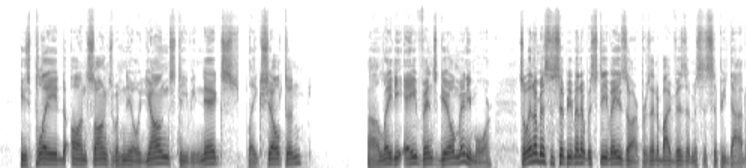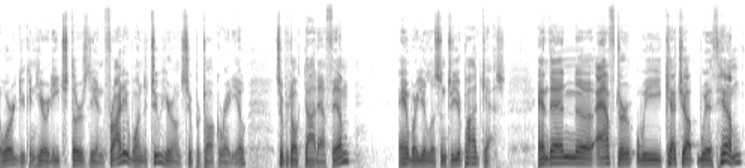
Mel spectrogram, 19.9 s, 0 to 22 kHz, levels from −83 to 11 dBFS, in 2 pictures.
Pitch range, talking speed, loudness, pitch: 95-125 Hz, 185 wpm, -21 LUFS, 110 Hz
